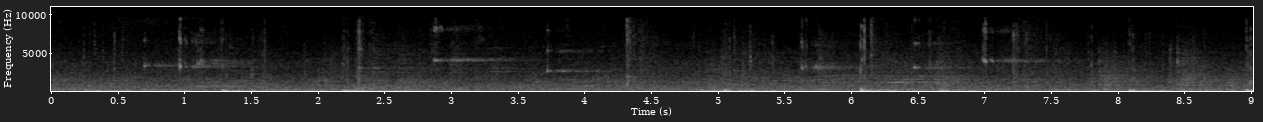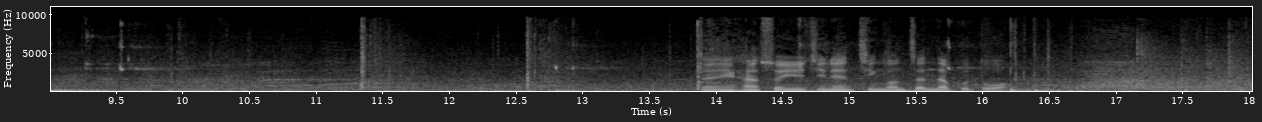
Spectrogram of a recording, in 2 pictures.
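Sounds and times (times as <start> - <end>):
shoes squeaking on court: 0.3 - 1.6, 2.2 - 4.2, 5.1 - 10.2, 12.6 - 13.3, 15.2 - 16.5
racket striking shuttlecock: 12.6 - 12.8.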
